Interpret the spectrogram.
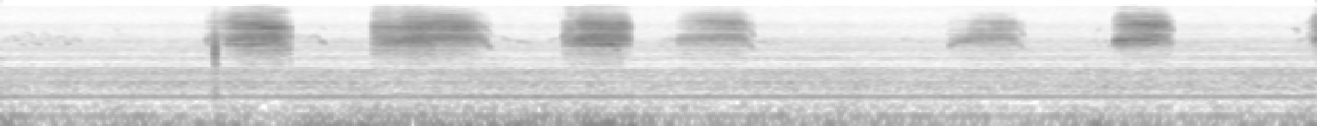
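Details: Wild barn owl owlets in a monitored nest box being fed, giving harsh hissing screeches, broad noisy bursts about half a second long, repeated irregularly with a steady low hum beneath.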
